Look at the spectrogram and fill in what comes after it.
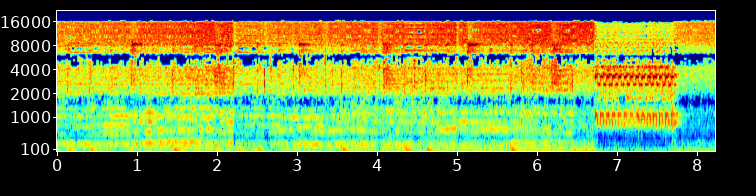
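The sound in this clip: Telephone ringing during a call to an office: a single burst of electronic ringing near the end, preceded by a steady line hum and faint static with no talk.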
